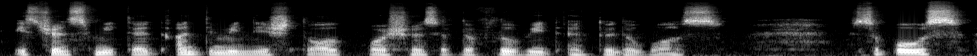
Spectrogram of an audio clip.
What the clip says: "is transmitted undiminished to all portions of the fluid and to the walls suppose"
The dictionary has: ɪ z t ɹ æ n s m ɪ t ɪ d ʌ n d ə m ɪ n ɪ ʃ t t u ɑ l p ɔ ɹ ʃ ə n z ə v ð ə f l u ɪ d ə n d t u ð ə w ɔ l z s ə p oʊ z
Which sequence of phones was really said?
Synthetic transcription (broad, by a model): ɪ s t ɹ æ n s m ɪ t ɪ d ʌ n d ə m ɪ n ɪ ʃ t t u ɑ l p ɔ ɹ ʃ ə n s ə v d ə f l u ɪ d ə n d t u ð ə w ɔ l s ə p oʊ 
